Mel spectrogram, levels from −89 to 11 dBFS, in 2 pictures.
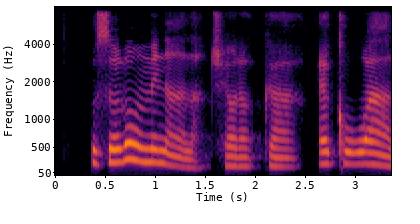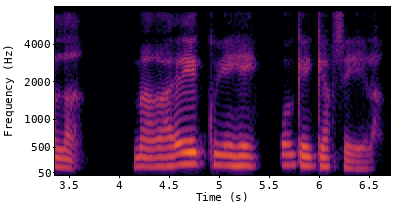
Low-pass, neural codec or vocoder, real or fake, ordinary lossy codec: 7.2 kHz; codec, 16 kHz in and 24 kHz out, 0.9 kbps, LongCat-Audio-Codec, four codebook decoder; fake; none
